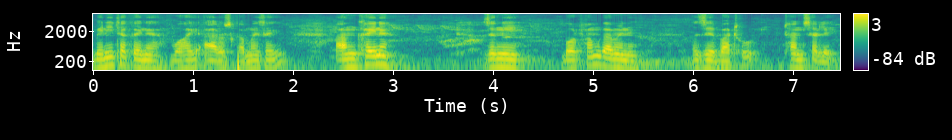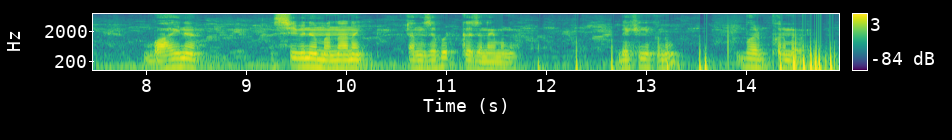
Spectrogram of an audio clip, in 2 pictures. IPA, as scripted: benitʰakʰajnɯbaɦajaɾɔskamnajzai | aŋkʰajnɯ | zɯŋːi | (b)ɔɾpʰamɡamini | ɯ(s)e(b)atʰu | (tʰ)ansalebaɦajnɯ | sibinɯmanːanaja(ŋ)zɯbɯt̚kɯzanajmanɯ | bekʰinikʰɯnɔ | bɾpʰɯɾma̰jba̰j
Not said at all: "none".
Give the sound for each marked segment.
b, z, b, tʰ, ŋ

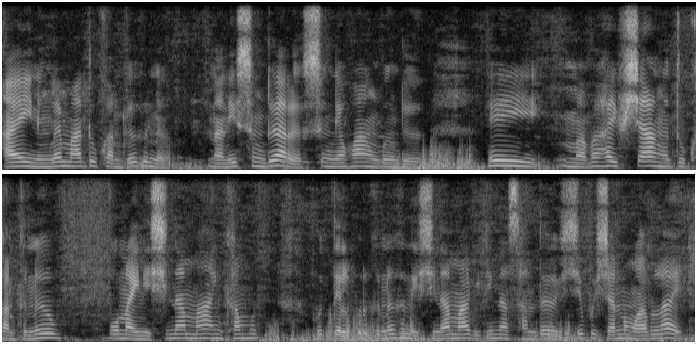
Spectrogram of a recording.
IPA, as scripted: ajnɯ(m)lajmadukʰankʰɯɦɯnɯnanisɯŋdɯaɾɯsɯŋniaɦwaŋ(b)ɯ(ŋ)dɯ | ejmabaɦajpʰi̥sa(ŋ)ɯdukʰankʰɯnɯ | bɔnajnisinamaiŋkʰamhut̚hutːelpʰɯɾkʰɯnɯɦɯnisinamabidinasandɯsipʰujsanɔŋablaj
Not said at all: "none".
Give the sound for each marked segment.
ŋ, b, ŋ, ŋ

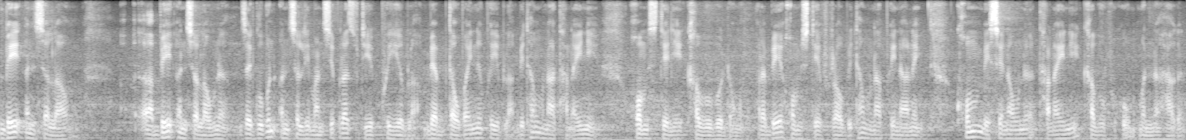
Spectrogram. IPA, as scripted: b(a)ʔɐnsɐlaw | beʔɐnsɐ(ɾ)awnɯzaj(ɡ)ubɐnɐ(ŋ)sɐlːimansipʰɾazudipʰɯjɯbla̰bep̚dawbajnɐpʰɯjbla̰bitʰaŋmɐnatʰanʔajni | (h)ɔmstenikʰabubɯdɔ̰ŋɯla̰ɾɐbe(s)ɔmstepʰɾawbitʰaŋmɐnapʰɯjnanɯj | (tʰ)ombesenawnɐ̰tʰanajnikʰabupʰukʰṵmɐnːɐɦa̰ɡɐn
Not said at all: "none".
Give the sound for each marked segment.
e, l, ɡ, n, h, h, kʰ

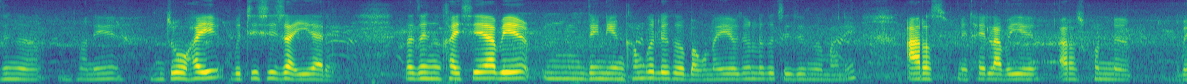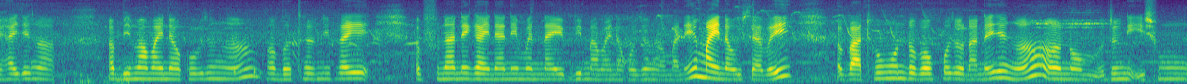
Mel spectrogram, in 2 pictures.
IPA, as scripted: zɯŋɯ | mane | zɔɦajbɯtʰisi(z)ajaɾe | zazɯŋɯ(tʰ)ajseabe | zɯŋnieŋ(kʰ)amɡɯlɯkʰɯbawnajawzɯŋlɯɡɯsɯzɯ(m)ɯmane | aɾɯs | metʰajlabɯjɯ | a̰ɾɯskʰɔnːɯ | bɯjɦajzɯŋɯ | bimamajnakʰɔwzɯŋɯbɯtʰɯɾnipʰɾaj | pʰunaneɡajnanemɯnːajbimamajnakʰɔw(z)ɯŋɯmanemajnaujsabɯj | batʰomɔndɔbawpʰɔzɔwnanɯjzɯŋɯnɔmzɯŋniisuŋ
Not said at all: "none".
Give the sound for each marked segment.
z, kʰ, kʰ, ŋ, z

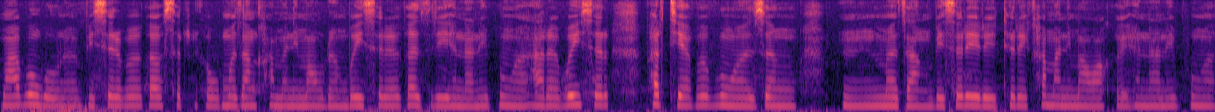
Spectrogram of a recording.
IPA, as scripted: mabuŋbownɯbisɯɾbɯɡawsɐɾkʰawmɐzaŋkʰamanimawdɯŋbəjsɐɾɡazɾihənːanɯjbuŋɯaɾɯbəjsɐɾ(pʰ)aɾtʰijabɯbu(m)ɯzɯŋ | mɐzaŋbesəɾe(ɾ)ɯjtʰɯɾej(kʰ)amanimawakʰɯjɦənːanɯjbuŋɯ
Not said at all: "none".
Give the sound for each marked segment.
pʰ, ŋ, ɾ, kʰ

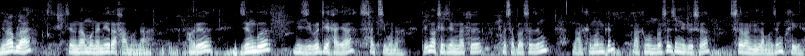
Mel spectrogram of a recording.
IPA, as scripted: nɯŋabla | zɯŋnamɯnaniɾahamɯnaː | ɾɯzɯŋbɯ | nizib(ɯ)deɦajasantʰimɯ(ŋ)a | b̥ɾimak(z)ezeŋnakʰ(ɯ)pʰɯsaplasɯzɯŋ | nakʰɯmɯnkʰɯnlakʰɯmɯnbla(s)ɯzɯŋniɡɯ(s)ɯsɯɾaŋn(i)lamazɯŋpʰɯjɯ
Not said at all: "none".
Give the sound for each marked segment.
ɯ, n, s, ɯ, s, s, i

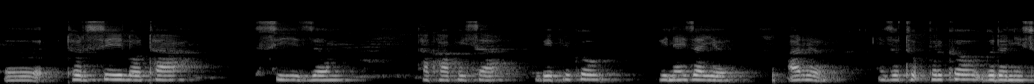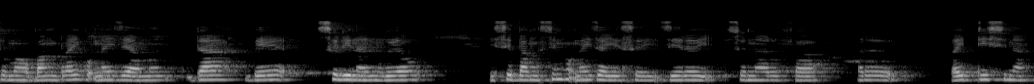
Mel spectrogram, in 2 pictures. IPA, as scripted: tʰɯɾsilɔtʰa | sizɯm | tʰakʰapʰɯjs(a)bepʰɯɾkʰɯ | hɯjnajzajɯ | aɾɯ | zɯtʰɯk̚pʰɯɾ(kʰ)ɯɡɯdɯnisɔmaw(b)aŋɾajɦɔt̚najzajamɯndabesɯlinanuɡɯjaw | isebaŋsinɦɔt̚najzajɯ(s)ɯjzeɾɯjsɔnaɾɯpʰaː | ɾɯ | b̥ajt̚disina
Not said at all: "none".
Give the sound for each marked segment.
a, kʰ, b, s

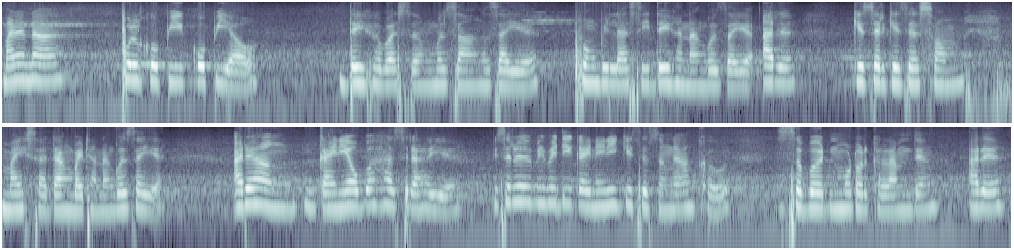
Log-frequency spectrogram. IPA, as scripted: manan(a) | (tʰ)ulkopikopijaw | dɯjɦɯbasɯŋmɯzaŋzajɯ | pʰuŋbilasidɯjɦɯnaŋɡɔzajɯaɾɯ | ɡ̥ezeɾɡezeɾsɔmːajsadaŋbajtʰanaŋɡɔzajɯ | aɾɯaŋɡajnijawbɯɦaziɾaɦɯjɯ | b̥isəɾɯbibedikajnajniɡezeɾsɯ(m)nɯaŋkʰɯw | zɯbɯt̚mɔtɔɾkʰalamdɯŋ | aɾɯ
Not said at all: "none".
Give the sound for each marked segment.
a, pʰ, ŋ

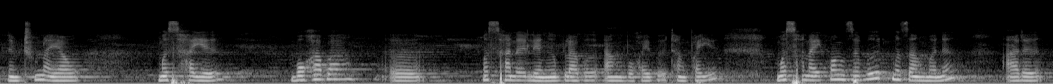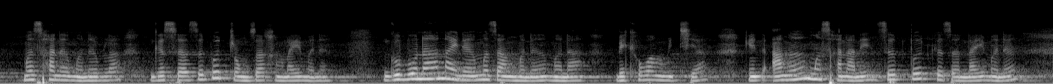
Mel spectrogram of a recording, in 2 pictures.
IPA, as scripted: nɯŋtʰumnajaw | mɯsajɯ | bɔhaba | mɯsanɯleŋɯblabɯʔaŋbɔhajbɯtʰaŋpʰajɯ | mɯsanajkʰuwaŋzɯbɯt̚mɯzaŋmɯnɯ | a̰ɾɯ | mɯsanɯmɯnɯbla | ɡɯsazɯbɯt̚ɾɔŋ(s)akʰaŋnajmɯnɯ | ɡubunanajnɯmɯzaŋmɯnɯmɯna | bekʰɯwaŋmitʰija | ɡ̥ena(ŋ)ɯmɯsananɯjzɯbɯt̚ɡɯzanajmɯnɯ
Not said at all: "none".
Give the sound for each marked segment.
z, ŋ

